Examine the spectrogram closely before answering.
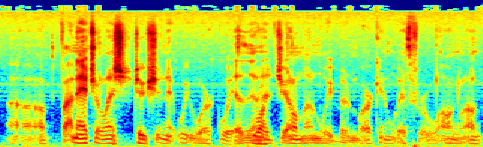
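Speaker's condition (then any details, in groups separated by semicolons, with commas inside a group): Spasmodic dysphonia; adductor type, no known cause, adult onset, first noticed speaking to groups, diagnosed by otolaryngologist, neurologists suggested psychological cause; vocal folds slam together, voice problems when speaking to groups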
